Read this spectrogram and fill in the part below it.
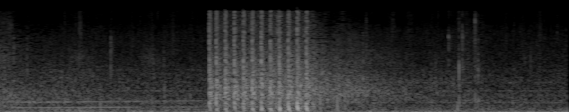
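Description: Gunfire in a video game shootout: a single rapid automatic burst of about a second, mid-distance against a steady low background, with no talk.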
